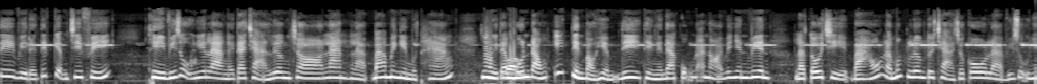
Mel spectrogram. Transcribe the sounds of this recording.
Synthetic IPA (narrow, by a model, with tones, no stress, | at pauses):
ɗi˧vi˨˩ɗəː˨˩jt̪i˦˥ət̚kḭ˧˨əmt͡ɕi˧fi˨˦ | t̪ʰi˨˩vi˨˦zṵ˧˨ɲɨ˧laː˨˩ŋɨ˨˩əjt̪aː˧t͡ɕaː˧˩lɨ˧əŋt͡ɕɔ˧laː˧nlaː˨˩ɓaː˧mɨ˧əjŋi˨˩nmo˨˩t̚t̪ʰaː˨˦ŋ | ɲɨ˧ŋːɨ˨˩əjt̪aː˧mu˨˦ənɗɔ˨˦wŋ͡mʔi˦˥t̚t̪i˨˩ənɓaː˧˩wɦi˧˩əmɗi˧t̪ʰi˨˩ŋɨ˨˩əjt̪aː˧kʊ̰˧˥ŋ͡mɗa̰ː˧˥nɔ˨˦jvəː˨˦jɲə˧nvi˧ən | laː˨˩t̪o˧jt͡ɕi˧˩ɓaː˨˦wlaː˨˩mɨ˦˥k̚lɨ˧əŋt̪o˧jt͡ɕaː˧˩t͡ɕɔ˧ko˧laː˨˩vi˨˦zṵ˧˨˧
